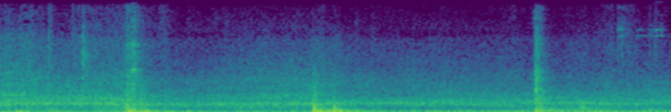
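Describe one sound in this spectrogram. A truck door clunks open.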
